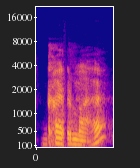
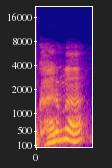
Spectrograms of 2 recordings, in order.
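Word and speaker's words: घर्म: In this mantra, Gha, in terms of pronunciation, you have to pay attention to the first letter in the mantra, which is Gha, which is the fourth letter in the Ka Varga. It's an aspirated consonant, so you have to say it with a bit of emphasis, with a lot of air.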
